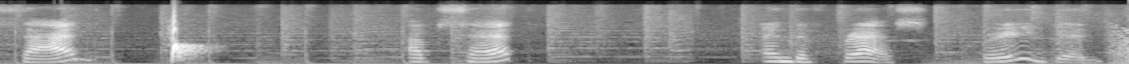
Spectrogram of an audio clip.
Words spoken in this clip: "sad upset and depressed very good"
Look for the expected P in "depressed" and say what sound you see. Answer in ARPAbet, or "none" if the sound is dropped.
F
